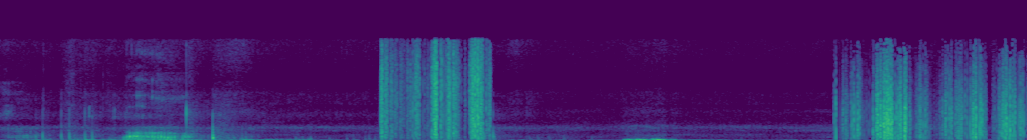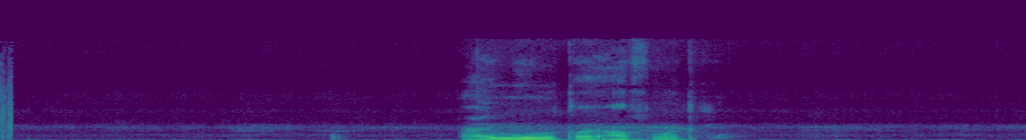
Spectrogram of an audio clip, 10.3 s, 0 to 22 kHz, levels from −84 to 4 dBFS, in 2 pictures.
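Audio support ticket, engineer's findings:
Cable scratch noise, 1.90–2.47 s and 4.17–5.20 s: dense, uneven scratching bursts over the speech, roughly as loud as the speech itself. Likely a worn cable or connector being moved, its contact resistance fluctuating rapidly and injecting noise into the signal.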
